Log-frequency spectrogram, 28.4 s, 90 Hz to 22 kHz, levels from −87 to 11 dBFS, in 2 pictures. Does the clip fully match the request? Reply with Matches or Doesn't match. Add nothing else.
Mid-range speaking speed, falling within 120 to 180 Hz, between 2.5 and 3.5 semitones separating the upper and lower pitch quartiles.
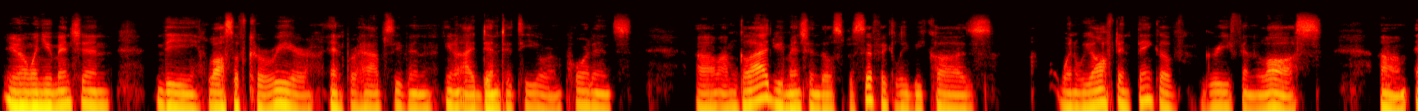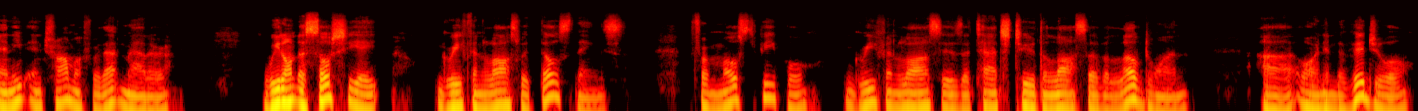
Doesn't match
